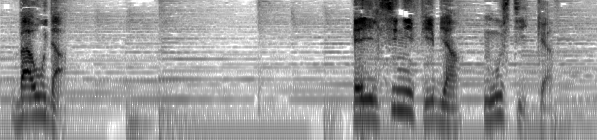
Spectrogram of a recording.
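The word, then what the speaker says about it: بعوضة: Il se prononce Baouda.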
